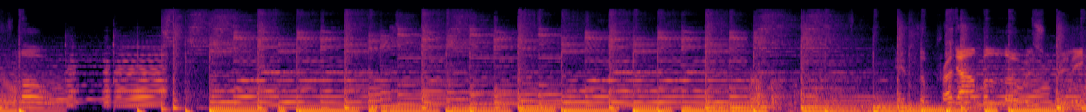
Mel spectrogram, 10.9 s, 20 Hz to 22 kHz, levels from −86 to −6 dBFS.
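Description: Compressed frames are skipped at 2.74–2.79 s, 3.86–3.92 s, 5.34–5.39 s and 9.48–9.54 s: whole blocks of coded audio never reach the output, so the sound lurches forward by roughly 100, 200, 50 and 300 ms, steps that fit a frame length of about 46 ms. On a spectrogram, contours break and resume misaligned at each join.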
